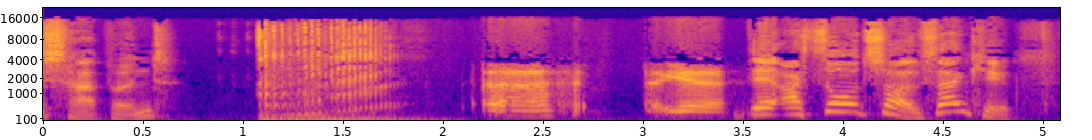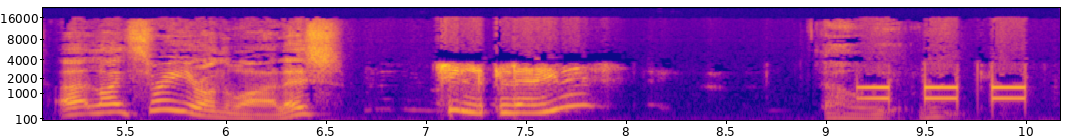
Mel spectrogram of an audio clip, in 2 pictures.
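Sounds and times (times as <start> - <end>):
speech: 0.0 - 0.8, 2.3 - 7.9, 9.0 - 9.7
telephone keypad button tones: 9.2 - 10.0.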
